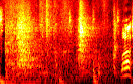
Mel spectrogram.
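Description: Metal rattling and knocks as a corrugated roofing-iron sheet is handled, with steps on the iron roof, under the tail of background music; near the end a man calls out a drawn-out "Last".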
